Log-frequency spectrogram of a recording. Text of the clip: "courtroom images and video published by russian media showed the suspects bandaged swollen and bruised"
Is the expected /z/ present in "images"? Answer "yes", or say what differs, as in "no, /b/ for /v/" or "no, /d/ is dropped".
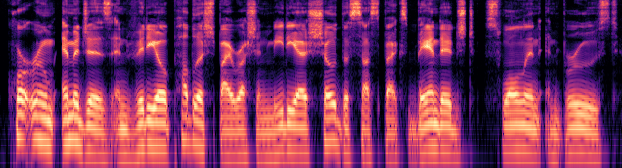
yes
